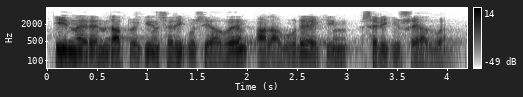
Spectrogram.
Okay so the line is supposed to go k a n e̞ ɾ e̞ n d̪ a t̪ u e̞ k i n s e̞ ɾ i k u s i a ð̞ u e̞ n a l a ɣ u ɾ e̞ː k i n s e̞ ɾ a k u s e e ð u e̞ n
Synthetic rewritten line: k i n e̞ ɾ e̞ n d̪ a t̪ u e̞ k i n s e̞ ɾ i k u s i a ð̞ u e̞ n a l a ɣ u ɾ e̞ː k i n s e̞ ɾ i k u s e a ð u e̞ n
